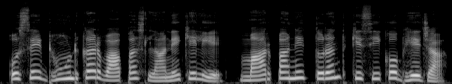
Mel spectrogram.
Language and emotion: Hindi, neutral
